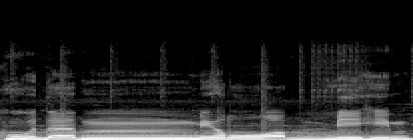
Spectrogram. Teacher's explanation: Jadi ada kayak orang pilek itu ngirung istilahnya ya. Jadi kayak ada dengung yang keluar dari rongga hidung.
